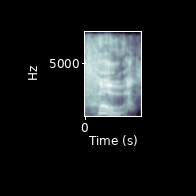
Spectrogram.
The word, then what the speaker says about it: Fou: And I wrote down the correct way to say it, but I changed over to the Japanese pronunciation, which is why I tried to do I tried to use H sound because F in Japanese sometimes only becomes H. So I tried to say who, and no, it's not.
